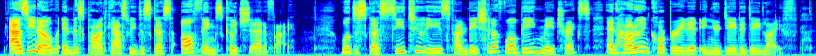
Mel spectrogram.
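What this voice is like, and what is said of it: Slightly congested, cold-affected voice. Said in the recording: “I have a little bit of a cold”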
